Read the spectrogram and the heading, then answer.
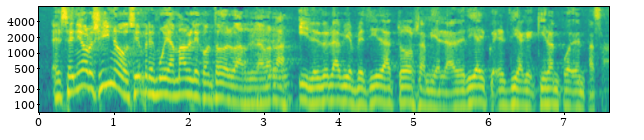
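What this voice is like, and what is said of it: Italian accent. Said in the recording (Spanish): “No perdió el acento italiano, ¿no? ... parece Vittorio de Sica.”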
